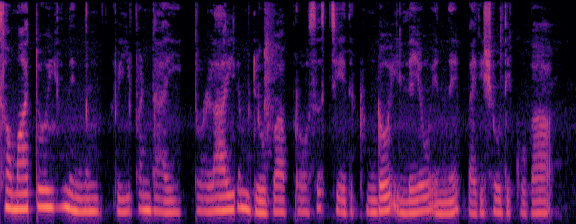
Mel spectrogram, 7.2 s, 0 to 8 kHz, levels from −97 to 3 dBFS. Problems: low volume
